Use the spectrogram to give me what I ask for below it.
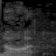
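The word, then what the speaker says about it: naught: that I called that not that's how we pronounce that so that zero which stands for initial velocity we call them not okay so to find the average velocity I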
